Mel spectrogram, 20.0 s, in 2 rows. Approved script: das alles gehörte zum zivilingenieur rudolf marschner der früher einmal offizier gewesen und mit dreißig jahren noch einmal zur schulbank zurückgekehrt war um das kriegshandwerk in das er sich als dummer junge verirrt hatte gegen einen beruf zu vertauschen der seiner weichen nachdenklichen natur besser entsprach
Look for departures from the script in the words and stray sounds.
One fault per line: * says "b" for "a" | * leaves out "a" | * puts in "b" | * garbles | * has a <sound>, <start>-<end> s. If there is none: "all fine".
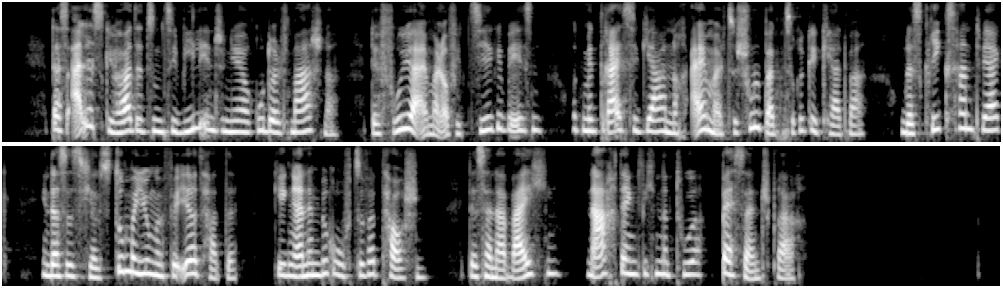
all fine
